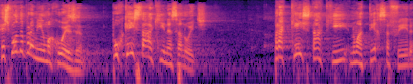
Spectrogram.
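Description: Over noticeable background noise, a man's high-pitched voice makes very wide pitch swings, broken by long, frequent pauses. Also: moderate pace. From Rio de Janeiro, Brazil. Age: 40s. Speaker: preacher and business mentor. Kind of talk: sermon.

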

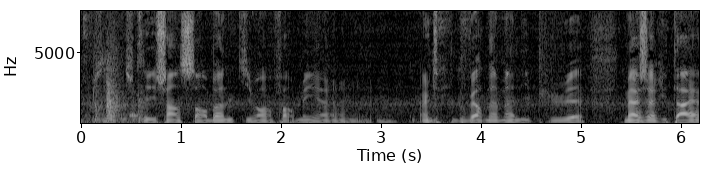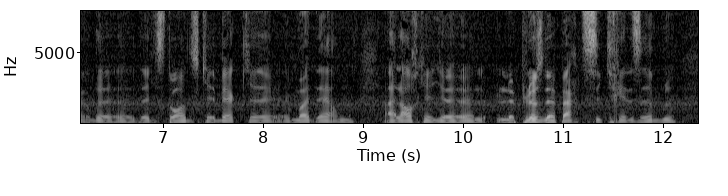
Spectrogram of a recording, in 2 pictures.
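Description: Using a monotone, flat intonation, a man with a Quebec accent speaks at a fairly slow pace in a fairly low pitch, with long, frequent pauses. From Quebec, Sherbrooke. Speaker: political columnist. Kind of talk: conversational commentary. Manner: halting.

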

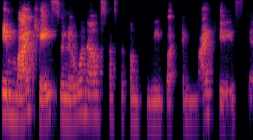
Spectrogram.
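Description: A woman with a London accent speaks at a very deep, low pitch with fairly even intonation. The sound is dry and close, with no echo. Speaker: parent. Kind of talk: casual chat.

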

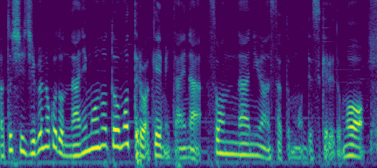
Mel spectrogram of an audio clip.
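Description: This woman talks at a very fast pace in a very deep, low pitch, with very wide pitch swings. Noticeable background noise is present. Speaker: coaching podcast host and English coach. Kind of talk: casual explanatory monologue, Japanese mixed with English. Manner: fast when speaking English; many fillers and hesitations.

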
